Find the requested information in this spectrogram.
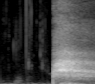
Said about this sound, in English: let me take a sip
